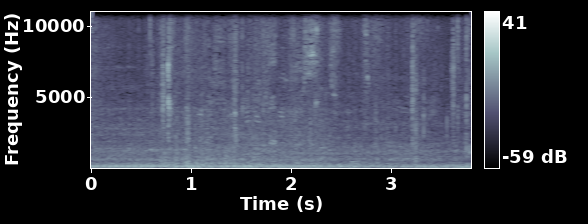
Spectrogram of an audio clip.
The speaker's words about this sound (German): So, ich hoffe, das Auto ist jetzt hier nicht zu laut.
